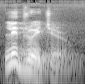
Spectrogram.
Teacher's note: So the first T we sound as D sound, so it becomes right, literature.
